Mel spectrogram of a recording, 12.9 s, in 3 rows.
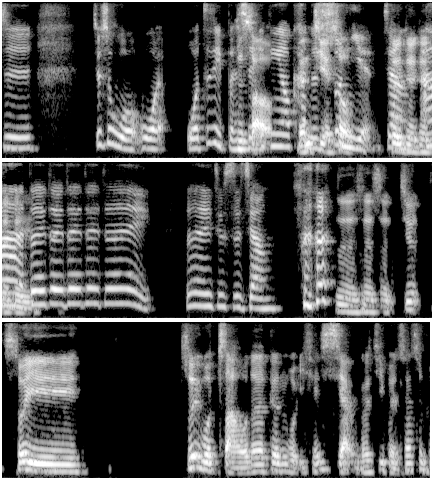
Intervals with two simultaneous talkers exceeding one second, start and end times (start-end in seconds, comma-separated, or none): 2.3-4.7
